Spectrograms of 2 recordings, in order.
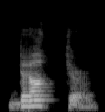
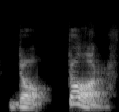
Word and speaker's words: doctor: We say motor, tractor, doctor. However, in Spanish, because it ends with a consonant, we have to put the stress on the last syllable. So you say motor, tractor, doctor, color, actor, favor.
